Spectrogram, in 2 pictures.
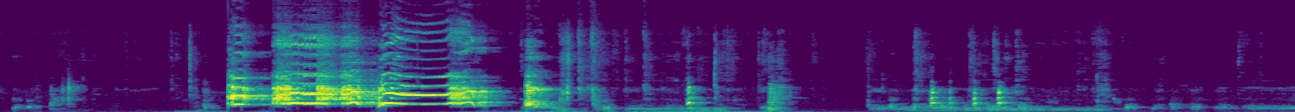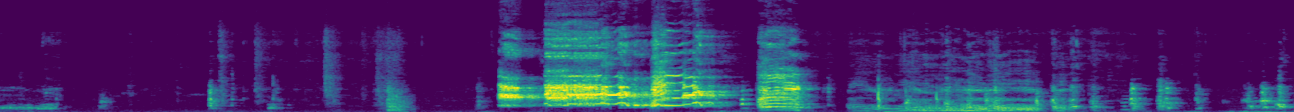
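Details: Morning crowing from an Ayam Ketawa rooster: two loud, choppy, wavering crows about eleven seconds apart, each a few seconds long, with softer clucks, low murmurs and scattered knocks in between.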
